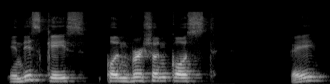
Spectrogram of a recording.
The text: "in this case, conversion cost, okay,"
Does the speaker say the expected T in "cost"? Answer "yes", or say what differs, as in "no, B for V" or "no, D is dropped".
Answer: yes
